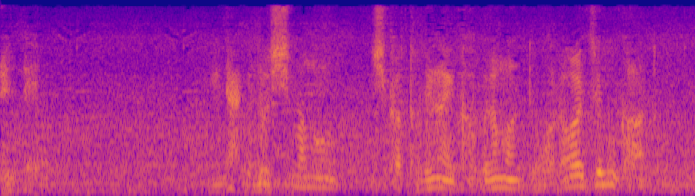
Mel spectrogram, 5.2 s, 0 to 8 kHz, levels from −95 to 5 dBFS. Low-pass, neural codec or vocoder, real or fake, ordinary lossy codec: 7.2 kHz; codec, 16 kHz in and 24 kHz out, 1.1 kbps, FireRedTTS-2 codec; fake; MP3, 32 kbps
